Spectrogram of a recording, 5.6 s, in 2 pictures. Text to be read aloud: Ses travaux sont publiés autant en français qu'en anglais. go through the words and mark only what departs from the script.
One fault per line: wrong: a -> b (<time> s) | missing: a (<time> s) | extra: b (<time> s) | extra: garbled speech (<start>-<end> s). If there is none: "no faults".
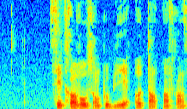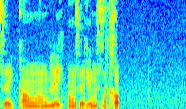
extra: garbled speech (3.8-4.6 s)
